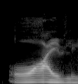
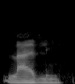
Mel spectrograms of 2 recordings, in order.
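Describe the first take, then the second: First: The word is said with lively, high energy. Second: The word is said flatly, with little energy. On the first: The speaker calls it right. "I have to put a bit of energy in that" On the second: The speaker calls it wrong. "That's dead, man"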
